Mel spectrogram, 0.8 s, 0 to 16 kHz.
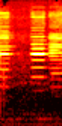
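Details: Repeated high-pitched electronic alarm tones from an MJ210 infusion pump during a training demo, signalling an upstream occlusion; the alarm is silenced, the problem fixed, then the pump restarted.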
